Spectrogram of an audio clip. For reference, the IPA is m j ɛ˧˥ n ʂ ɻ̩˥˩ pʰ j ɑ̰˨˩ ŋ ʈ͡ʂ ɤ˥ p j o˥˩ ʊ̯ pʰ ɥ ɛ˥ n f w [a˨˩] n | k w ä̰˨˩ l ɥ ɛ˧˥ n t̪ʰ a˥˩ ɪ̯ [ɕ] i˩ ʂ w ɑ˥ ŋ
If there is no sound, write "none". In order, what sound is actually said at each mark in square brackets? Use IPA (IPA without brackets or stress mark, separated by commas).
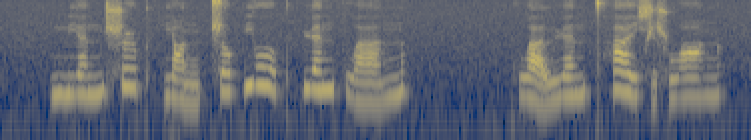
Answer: a˧˥, ɕ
